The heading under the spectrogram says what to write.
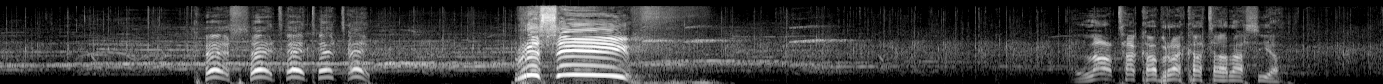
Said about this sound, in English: Somebody rejoice, somebody clap, somebody shout.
